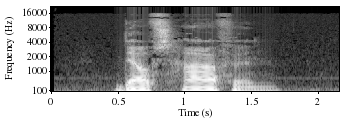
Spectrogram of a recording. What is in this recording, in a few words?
"Delfshaven", Dutch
